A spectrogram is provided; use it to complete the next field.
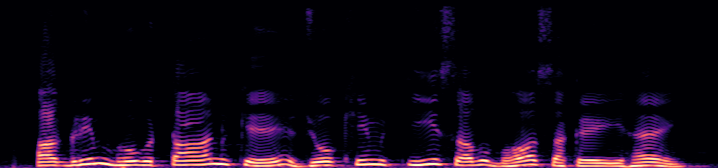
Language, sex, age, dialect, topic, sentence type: Maithili, male, 25-30, Southern/Standard, banking, question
